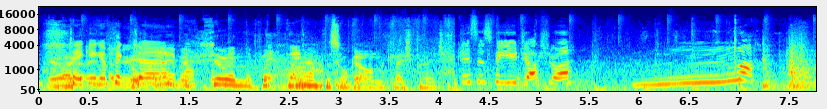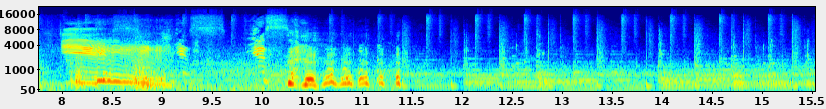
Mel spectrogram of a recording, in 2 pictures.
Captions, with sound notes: Taking a picture. This will go on the cache page. This is for you, Joshua! (Makes kissing sound) Yeaaaah! Yes, yes! (All laughing)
